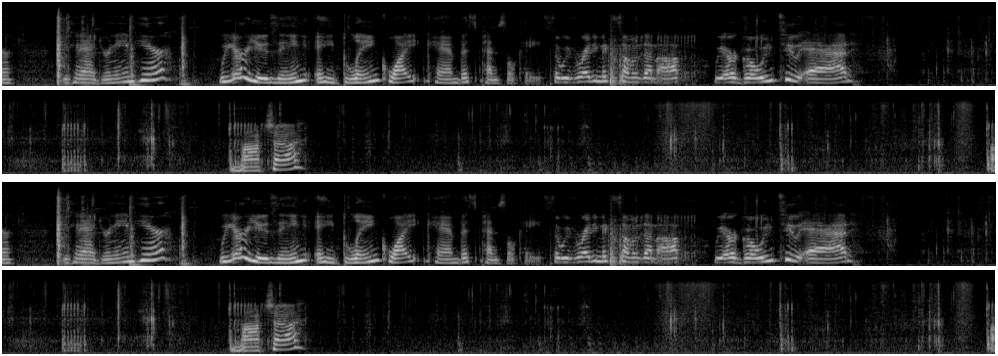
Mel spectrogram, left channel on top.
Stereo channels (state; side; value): identical; both; correlation 1.00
